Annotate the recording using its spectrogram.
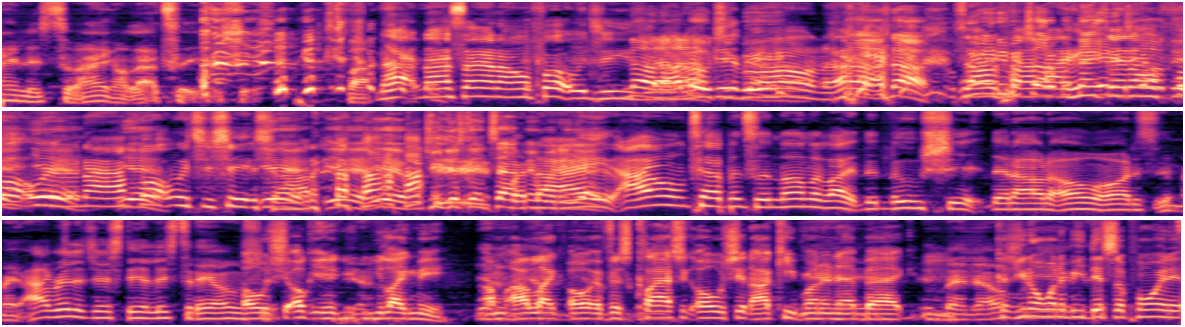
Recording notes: straight from Made In America's festival grounds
